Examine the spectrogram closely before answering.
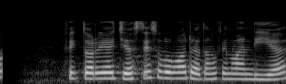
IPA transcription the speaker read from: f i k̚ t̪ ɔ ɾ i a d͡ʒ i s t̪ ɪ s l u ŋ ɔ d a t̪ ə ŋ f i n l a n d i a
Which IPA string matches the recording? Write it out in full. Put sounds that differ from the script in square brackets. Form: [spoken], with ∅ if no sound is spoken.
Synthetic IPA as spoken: f i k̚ t̪ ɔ ɾ i a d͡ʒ [a] s t̪ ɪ s l u ŋ ɔ d a t̪ ə ŋ f i n l a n d i a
